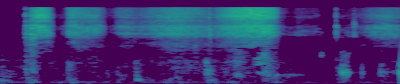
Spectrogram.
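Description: A hissy rubbing, rustling noise: a short burst, then a longer one that swells and stops about a second and a half in.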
